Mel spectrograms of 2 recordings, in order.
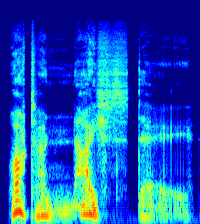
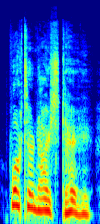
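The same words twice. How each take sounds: First: It is said in soft, caressing tones. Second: It is said breathlessly, as if frightened.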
